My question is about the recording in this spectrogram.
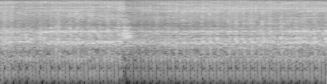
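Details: TVS Sport bike single-cylinder engine after magnet coil replacement and new gasket, previously noisy: quick even idle beats, steady tone, no grinding or scraping left; runs clean.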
